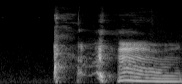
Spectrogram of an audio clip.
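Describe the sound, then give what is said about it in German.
Three quick, harsh coughs from a non-smoker with a cough and flu burst out after a moment of quiet, then trail into a drawn-out, hoarse voiced groan. “Nichtraucher, Husten und Männergrippe, harte Kombination.”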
